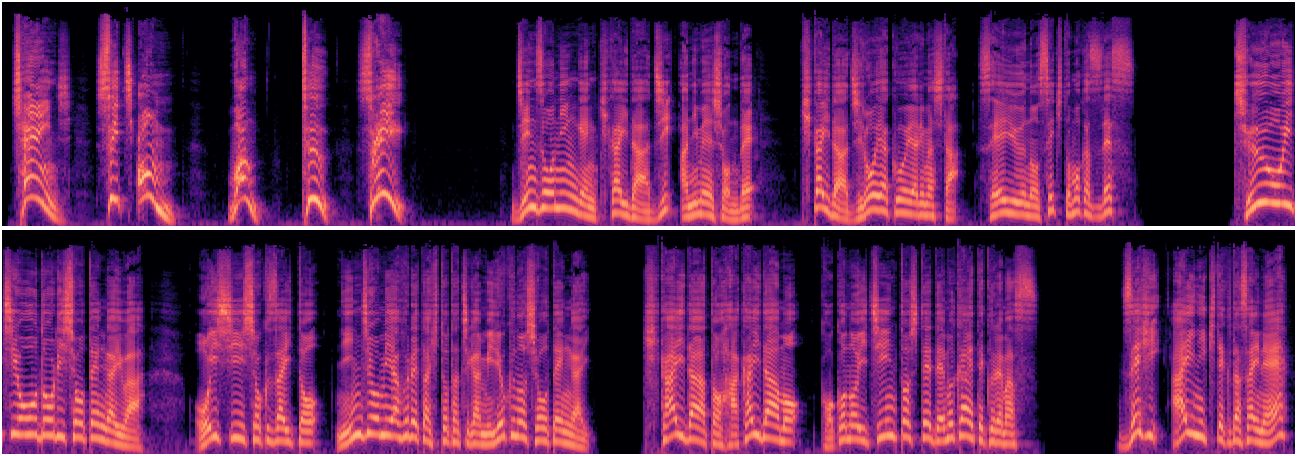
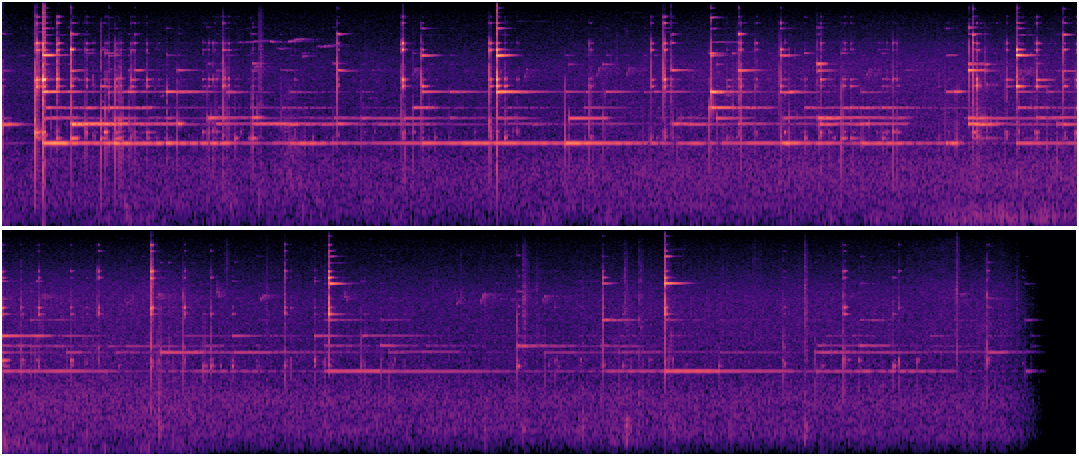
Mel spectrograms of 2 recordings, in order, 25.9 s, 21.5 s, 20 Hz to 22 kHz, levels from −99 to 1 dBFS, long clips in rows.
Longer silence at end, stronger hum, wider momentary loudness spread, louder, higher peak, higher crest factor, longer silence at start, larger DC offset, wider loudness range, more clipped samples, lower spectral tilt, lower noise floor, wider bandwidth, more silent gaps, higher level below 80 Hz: second, 0.1 s vs 0.75 s; neither; second, 8 LU vs 26 LU; about the same, -20 LUFS vs -22 LUFS; second, -4 dBFS vs 0 dBFS; second, 16 dB vs 28 dB; about the same, 0.1 s vs 0 s; neither; second, 3 LU vs 10 LU; neither; first, -3.5 dB/octave vs 5 dB/octave; first, -67 dBFS vs -54 dBFS; second, 18 kHz vs over 20 kHz; first, 11.42-12.24 s, 18.91-19.29 s, 23.36-24.03 s vs none; first, -60 dBFS vs -82 dBFS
